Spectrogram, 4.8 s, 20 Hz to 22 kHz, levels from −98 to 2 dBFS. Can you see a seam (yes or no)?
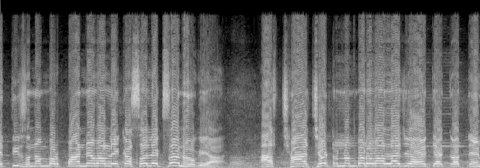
no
